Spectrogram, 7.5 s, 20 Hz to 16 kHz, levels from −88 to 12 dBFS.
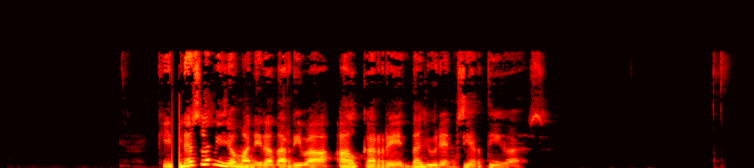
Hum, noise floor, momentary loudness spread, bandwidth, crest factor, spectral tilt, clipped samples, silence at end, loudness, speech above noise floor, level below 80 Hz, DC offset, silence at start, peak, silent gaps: none; under -90 dBFS; 13 LU; 11.5 kHz; 18 dB; -5.5 dB/octave; under 0.1%; 2.15 s; -18 LUFS; over 72 dB; -64 dBFS; under 0.1%; 1.65 s; -2 dBFS; none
